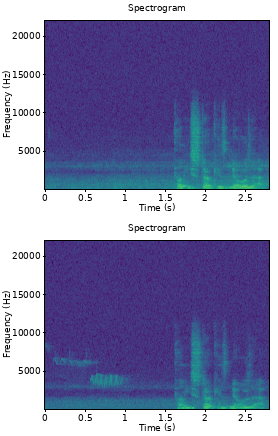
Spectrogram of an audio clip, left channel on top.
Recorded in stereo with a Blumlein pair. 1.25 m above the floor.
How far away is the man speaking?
About 1.9 m.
